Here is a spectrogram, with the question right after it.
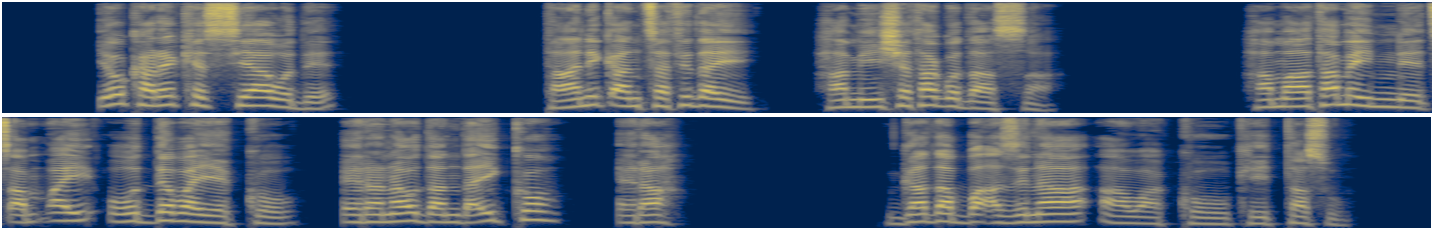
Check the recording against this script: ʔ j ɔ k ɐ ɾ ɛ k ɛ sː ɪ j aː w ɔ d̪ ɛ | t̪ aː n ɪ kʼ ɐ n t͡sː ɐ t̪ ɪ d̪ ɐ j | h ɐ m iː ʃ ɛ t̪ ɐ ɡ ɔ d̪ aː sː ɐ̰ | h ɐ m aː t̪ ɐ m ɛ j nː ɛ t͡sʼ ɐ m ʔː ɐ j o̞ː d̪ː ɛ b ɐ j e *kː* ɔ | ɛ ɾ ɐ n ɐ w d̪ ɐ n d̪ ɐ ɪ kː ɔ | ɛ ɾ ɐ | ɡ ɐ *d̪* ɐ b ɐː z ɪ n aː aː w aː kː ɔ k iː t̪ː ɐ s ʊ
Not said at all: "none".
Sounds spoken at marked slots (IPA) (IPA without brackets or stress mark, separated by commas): kː, d̪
